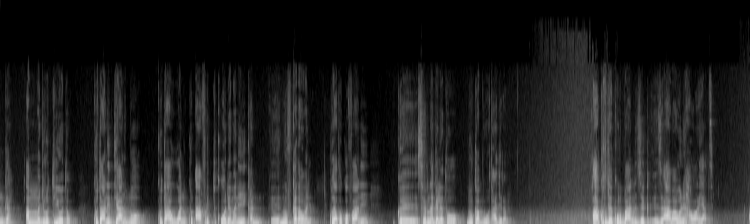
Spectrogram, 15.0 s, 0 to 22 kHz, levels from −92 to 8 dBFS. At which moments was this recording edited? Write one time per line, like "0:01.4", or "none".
none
